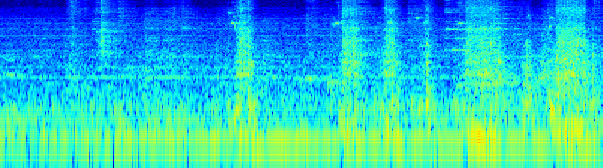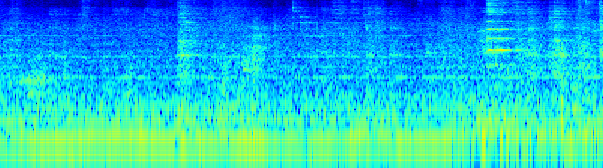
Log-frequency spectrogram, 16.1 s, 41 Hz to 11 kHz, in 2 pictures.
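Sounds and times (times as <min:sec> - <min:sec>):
sewing machine stitching: 0:03.0 - 0:03.5, 0:04.4 - 0:08.1.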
